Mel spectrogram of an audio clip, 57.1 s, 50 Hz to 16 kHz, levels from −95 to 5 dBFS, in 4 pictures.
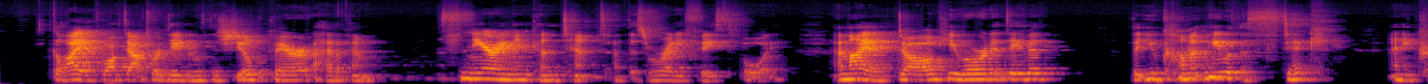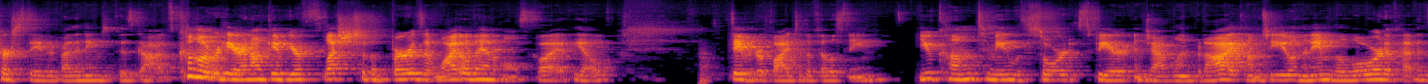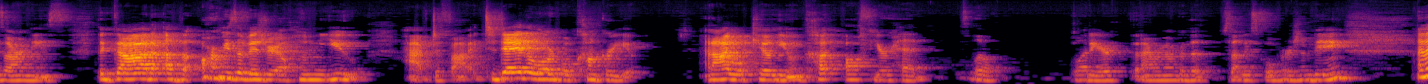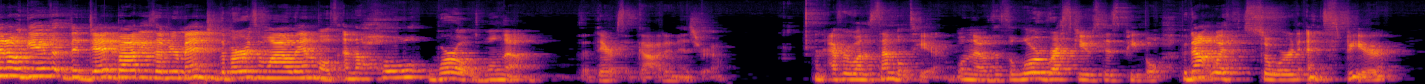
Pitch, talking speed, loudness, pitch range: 200 Hz, 185 wpm, -20 LUFS, 180-230 Hz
